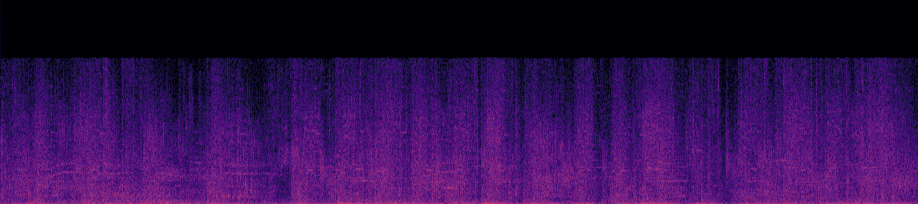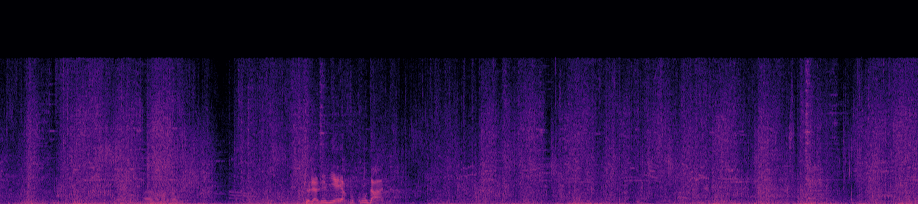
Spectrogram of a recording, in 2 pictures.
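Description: Magic blasts and crackling spells burst again and again in a fierce fight.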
